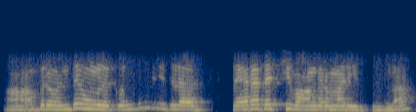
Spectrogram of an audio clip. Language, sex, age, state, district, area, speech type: Tamil, female, 18-30, Tamil Nadu, Erode, rural, conversation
